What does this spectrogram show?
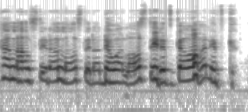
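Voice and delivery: loud, high-pitched, tearful sobbing and boohooing. Retelling talking to the doctor while crying: retelling own past crying. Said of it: "I'm boohooing, I'm crying".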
